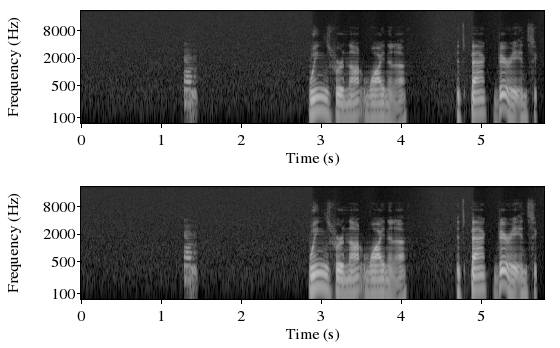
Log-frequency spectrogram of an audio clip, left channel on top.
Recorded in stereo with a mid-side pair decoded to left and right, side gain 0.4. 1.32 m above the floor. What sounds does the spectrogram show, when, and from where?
1.3 s a drawer: 5° left
2.9 s a man speaking: 20° right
